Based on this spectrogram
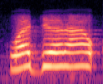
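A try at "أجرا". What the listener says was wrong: واو نہیں ہے, واو نہیں ہے. اجرا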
